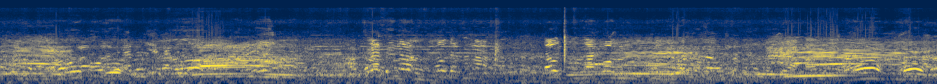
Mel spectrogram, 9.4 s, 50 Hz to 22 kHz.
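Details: Sahiwal breed bulls on sale at a Dhaka market, 16 September 2024, lowing in overlapping drawn-out calls every couple of seconds amid busy crowd noise and human voices.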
